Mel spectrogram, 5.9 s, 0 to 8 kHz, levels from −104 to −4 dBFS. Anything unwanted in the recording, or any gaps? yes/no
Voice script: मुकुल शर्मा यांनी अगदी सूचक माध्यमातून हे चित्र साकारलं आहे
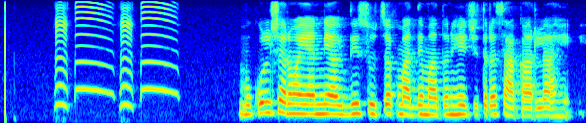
yes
